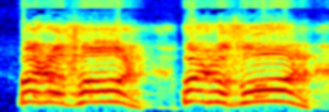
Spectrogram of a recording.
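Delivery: high frantic panicked shout; frantic searching for the lost phone; panicked cry. Retold or imitated. Retelling his backstage panic, high frantic cry. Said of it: "I went into a huge panic".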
